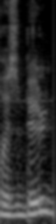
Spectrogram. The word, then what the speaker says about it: Rusbult: et amélioré en 2001 s'est fait par red bull donc c'est une mode ça se prononce comme ça c'est une dame incroyable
